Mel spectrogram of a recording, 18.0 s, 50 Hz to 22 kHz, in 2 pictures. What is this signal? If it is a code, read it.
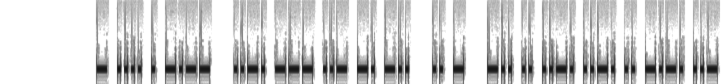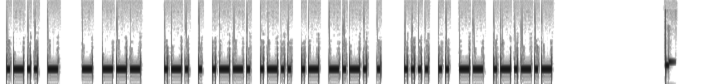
Morse code, heard as a keyed tone, about 28 wpm, 700 Hz. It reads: THEY FOUND IT DIFFICULT TO REPLACE HIM.
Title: Sentences from Top 1400 Words 28wpm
